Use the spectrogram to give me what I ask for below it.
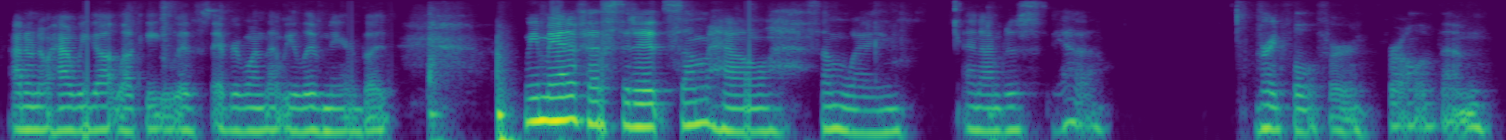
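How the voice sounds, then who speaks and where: A woman's voice: low-pitched, vocal fry, dark tone, poor audio. A young woman talking casually on a livestream at her book launch, emotional and gushing, rambling with many fillers. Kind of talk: casual livestream thank-yous.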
